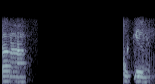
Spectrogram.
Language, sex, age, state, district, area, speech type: Tamil, female, 45-60, Tamil Nadu, Tiruvannamalai, urban, conversation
